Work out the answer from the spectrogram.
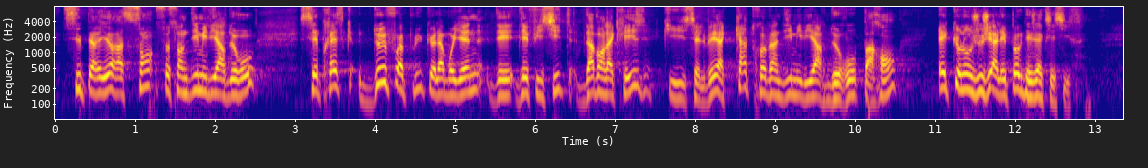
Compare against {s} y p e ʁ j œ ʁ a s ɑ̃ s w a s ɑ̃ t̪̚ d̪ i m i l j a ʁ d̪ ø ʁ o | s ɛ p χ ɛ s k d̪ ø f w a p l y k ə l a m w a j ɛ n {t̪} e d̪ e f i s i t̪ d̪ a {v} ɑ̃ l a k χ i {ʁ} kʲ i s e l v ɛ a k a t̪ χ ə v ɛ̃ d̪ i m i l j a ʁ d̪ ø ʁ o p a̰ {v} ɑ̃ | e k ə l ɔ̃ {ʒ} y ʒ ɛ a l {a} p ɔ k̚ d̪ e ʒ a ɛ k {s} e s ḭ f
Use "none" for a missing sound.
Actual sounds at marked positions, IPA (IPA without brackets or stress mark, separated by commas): s, d̪, v, z, ʁ, ʒ, e, s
